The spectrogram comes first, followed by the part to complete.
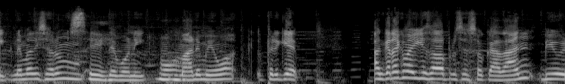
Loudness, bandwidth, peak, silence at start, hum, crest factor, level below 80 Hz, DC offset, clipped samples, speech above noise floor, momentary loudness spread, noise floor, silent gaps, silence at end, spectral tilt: -22 LUFS; 15.5 kHz; -10 dBFS; 0 s; none; 14 dB; -48 dBFS; under 0.1%; under 0.1%; 28 dB; 7 LU; -49 dBFS; none; 0 s; -4 dB/octave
